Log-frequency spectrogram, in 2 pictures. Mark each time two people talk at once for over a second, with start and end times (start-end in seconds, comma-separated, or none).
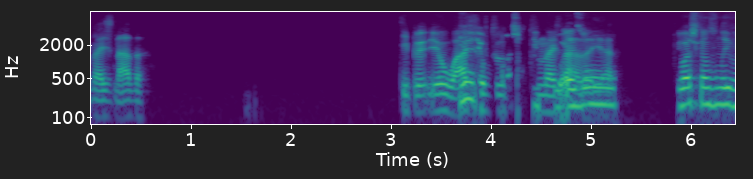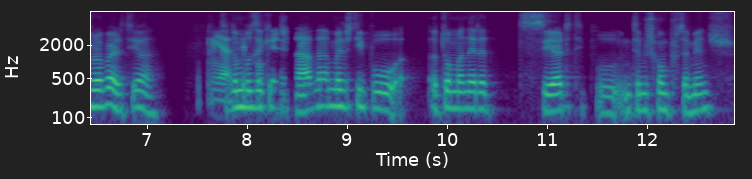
3.7-5.2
